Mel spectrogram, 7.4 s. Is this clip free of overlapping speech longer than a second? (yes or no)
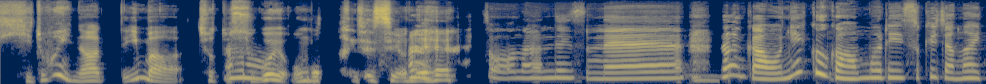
yes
